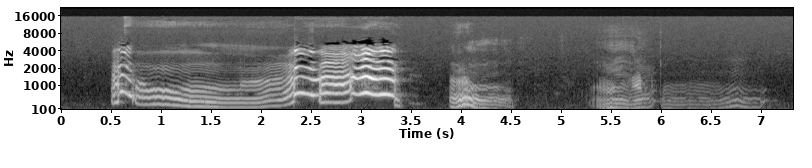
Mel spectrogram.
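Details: Pet dog named Cody asking for treats with a long, wavering howl-like whine that climbs higher near the end, followed by two shorter warbling, talking-style moans.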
